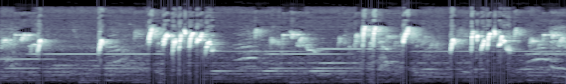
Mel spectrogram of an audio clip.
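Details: Singing red-whiskered bulbul of the Sông Kôn kind repeats bright phrases: sharp upslurred chirps leading into rapid bubbling bursts of whistles, separated by softer warbled passages, three phrase groups in total.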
